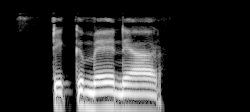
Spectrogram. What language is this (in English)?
Lasi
